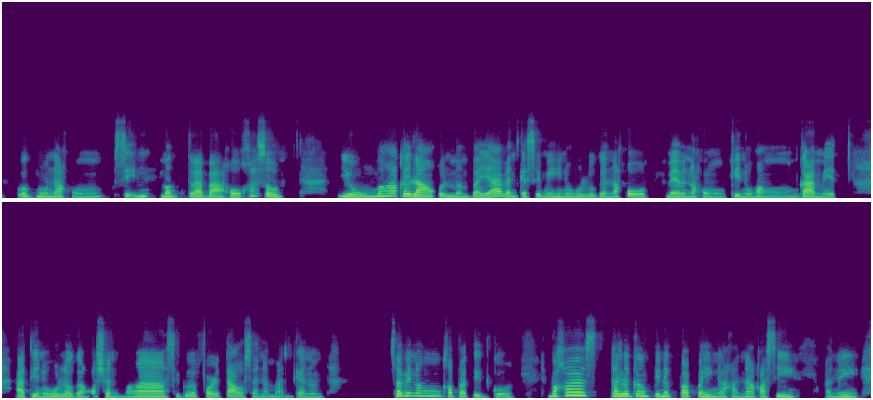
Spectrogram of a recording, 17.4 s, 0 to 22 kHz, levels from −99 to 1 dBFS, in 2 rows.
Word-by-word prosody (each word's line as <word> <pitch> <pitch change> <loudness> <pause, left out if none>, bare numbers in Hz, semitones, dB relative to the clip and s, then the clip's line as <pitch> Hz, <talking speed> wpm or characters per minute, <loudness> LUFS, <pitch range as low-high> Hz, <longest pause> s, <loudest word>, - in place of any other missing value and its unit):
huwag 205 -3 -1
muna 200 -3 0
kong, 185 +5 -9
siin 225 +1 -3
magtrabaho. 185 -4 +1
Kaso 250 -7 0 0.6
yung 225 -1 +2
mga 285 +3 +3
kailangan 230 -4 +7
ko 220 - -2
naman 195 -2 -3
bayaran, 210 +6 +2
kasi 200 +2 -3
may 190 0 -4
hinuhulugan 180 -1 -4
ako, 175 -3 0 0.2
meron 195 -1 0
akong 185 -1 -6
kinuhang 175 -3 -4
gamit 180 -2 +2 0.5
at 190 -1 +1
hinuhulugan 185 -2 -1
ko 190 - -5
siya 195 -2 -2
ng 180 - -11
mga 200 +3 +1 0.3
siguro 210 +1 -4
4,000 175 -3 -1
a - - -11
month, 200 +1 -10
ganon. 170 -1 -7 0.7
Sabi 295 +2 +4
ng 280 -1 0
kapatid 200 -6 -2
ko, 165 0 -3 0.4
"Baka 345 +6 +7
s 345 +1 -10
talagang 260 -1 +5
pinagpapahinga 220 -5 0
ka 170 - -7
na." 190 0 -1
Kasi 200 0 -1 0.3
ano, 180 +1 -6
eh, 200 -4 0
195 Hz, 150 wpm, -25 LUFS, 180-220 Hz, 0.7 s, kailangan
